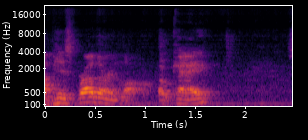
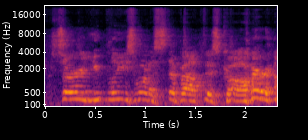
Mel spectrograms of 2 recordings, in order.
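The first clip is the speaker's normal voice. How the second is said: raised, louder mock-official voice; imitated cop order; 6 semitones higher, 6 dB louder than usual. Cop to smoke-filled car's driver, imitated loud order.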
